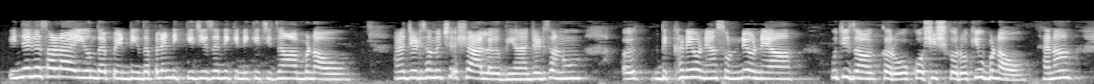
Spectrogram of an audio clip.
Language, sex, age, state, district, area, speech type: Dogri, female, 18-30, Jammu and Kashmir, Jammu, rural, spontaneous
